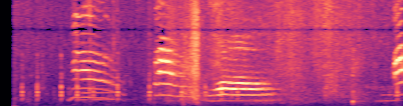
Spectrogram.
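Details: Bengal kittens exploring their playpen give short high harmonic meows, a few falling in pitch and some drawn out and wavering, over a quiet indoor background.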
